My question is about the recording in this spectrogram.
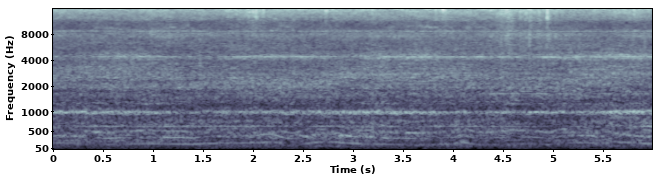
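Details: Shark Infinity Pet Care vacuum vacuuming a living room: motor whine with a wavering, unsteady low drone as the brush roll drags and slips; very old worn-out drive belt, brush roll stopped many times, needs replacing.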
